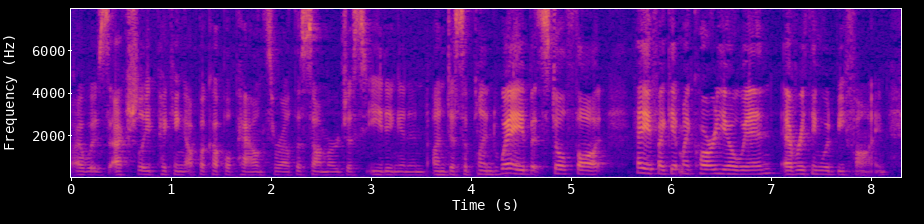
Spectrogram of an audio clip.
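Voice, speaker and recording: In a very clean recording with a silent background, a woman with an unremarkable speaking voice and fairly low pitch talks at a fairly quick pace with ordinary pitch variation and hardly any pauses. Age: 60s. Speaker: semi-retired pharmaceutical executive, client success story. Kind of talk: interview testimony.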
